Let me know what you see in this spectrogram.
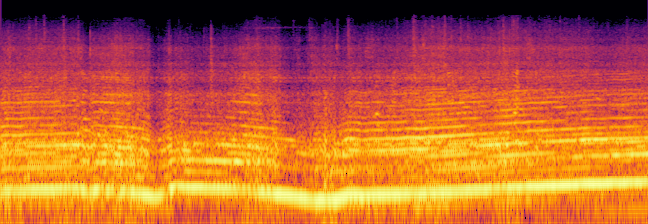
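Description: Renault Clio Williams rally car's two-litre four-cylinder engine, heard from inside the cabin, running at high revs under hard driving. Its pitch falls sharply right at the start, dips twice (about a second and a half in and about three seconds in), then climbs steadily as the car pulls.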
